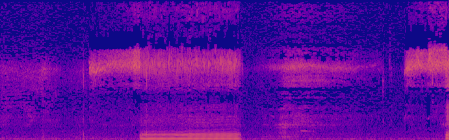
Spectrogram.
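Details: Sleeping dog: one drawn-out, buzzing, tonal snore on an in-breath over steady background hiss; snoring.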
